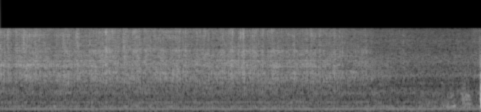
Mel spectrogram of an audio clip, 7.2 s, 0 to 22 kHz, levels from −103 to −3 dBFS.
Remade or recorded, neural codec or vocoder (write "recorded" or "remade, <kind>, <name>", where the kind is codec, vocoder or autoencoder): remade, vocoder, BigVGAN v2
